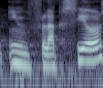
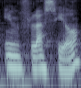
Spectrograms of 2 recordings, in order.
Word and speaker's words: inflació: No diem inflexió, sinó inflació, que és el contrari de la deflació.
